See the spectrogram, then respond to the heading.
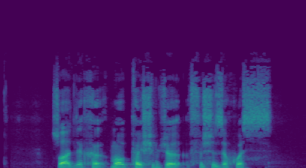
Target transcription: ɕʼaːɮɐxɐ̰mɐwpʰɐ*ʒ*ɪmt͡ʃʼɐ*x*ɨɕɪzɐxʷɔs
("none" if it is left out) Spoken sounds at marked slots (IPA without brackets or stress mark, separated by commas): ʃ, f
